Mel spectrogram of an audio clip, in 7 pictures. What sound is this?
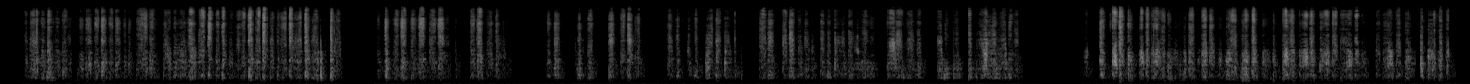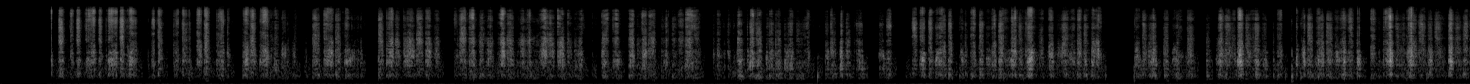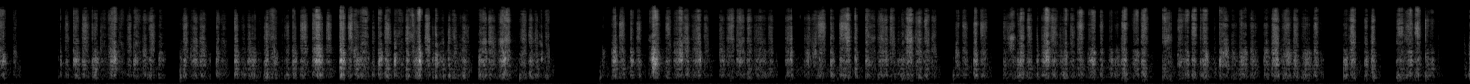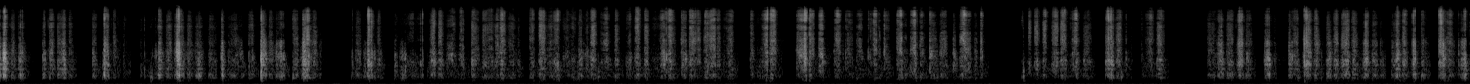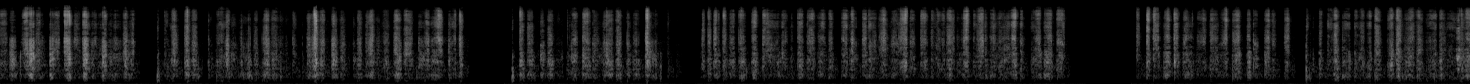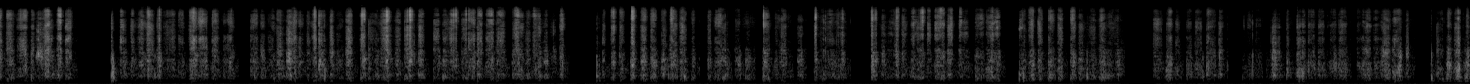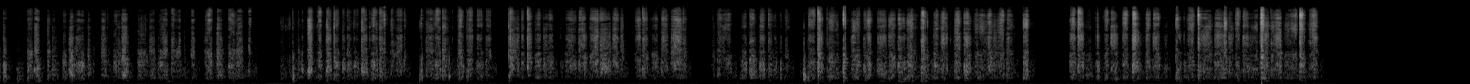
psaní brkem 02
A guill writing on paper.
